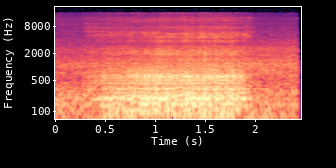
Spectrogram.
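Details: Man snoring deeply: a single deep, rumbling snore on an in-breath, rising and fading over about one and a half seconds in a quiet room.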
